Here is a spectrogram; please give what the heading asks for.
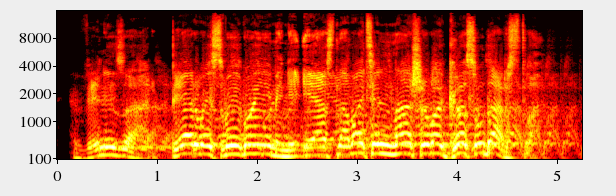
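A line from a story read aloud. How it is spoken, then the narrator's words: Crowd shouting. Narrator (Russian): закричали люди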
